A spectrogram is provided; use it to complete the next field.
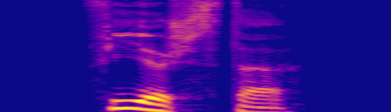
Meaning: inflection of viehisch: 1. strong/mixed nominative/accusative feminine singular superlative degree 2. strong nominative/accusative plural superlative degree
- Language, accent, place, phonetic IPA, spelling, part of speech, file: German, Germany, Berlin, [ˈfiːɪʃstə], viehischste, adjective, De-viehischste.ogg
